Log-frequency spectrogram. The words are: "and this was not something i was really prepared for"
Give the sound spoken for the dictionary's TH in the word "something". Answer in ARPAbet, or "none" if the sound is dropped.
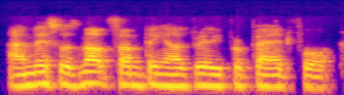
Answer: TH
